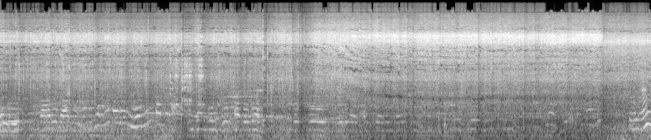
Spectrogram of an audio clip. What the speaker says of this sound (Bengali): পেঁয়াজ মরিচ মাছ একসাথে ভেজে নিচ্ছি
